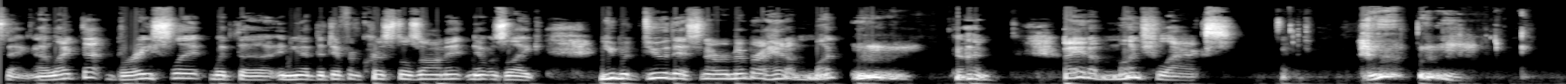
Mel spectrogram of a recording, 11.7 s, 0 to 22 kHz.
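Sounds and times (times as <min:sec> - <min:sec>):
speech: 0:00.0 - 0:11.3
person clearing throat: 0:06.4 - 0:07.4, 0:10.2 - 0:11.4.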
